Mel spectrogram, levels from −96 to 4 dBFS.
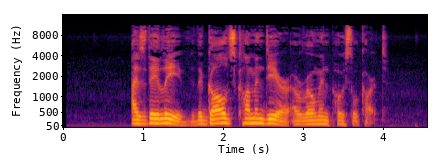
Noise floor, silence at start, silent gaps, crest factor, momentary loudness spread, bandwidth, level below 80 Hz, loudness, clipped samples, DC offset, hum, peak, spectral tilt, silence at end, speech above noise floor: -61 dBFS; 0.85 s; none; 16 dB; 11 LU; 11.5 kHz; -48 dBFS; -17 LUFS; under 0.1%; under 0.1%; none; -2 dBFS; -5.5 dB/octave; 0.55 s; 44 dB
